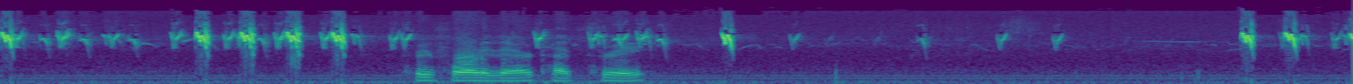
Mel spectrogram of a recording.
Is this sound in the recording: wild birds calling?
yes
